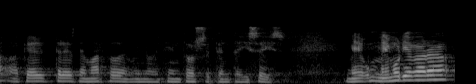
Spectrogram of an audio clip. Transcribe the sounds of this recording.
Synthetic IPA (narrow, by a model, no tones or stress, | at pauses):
ake̞lt̪ɾe̞zðe̞maɾθo̞ðe̞milno̞β̞e̞θje̞nt̪o̞sːe̞t̪e̞nt̪ajse̞js | me̞moɾjaɣaɾa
